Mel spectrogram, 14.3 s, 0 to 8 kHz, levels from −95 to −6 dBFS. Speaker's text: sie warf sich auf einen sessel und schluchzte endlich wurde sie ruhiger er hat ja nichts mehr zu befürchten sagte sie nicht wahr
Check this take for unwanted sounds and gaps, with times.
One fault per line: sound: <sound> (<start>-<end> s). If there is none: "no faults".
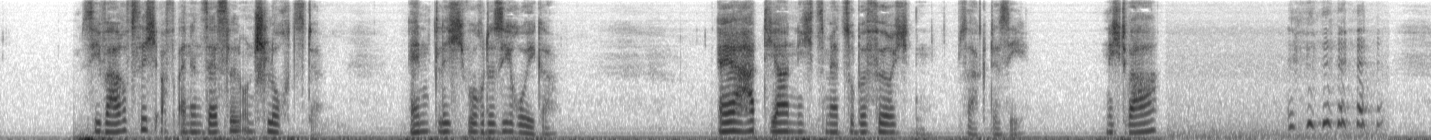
sound: laugh (12.9-13.9 s)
